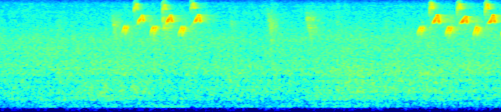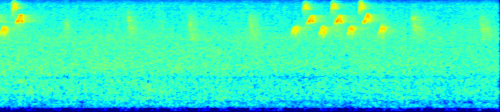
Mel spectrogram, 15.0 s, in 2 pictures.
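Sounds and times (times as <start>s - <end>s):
songbird singing: 1.7s - 3.2s, 6.3s - 8.6s, 11.3s - 14.0s.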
